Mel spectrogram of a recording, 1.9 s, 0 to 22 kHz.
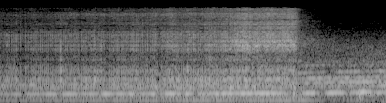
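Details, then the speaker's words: Smooth steady hiss with faint even hum, no sizzling-bacon crackle: MIG spray-transfer arc, correctly set, after turning wire speed down from globular/short-arc, welding 2-inch (50 mm) tube of about 3 mm wall; very hot, quick weld. "is not sizzling bacon like I'm used to hearing yep that's spray arc and that was a quick weld as well super hot"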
